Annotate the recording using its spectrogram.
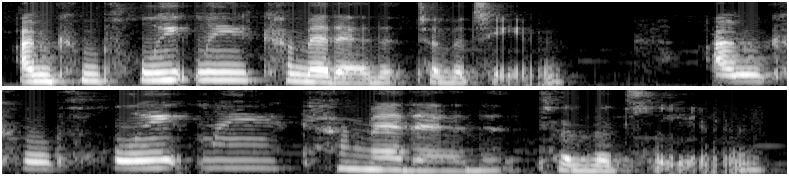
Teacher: it's a flap T those teas are surrounded by vowels and it's in an unstressed syllable so committed is with a D sound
